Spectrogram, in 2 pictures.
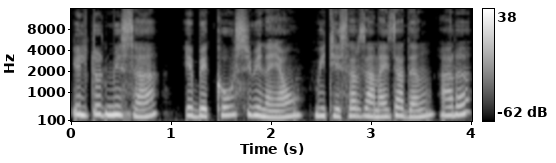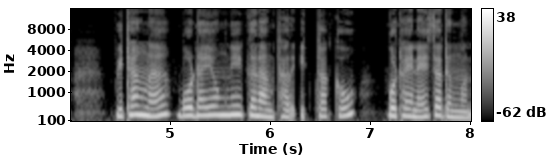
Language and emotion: Bodo, neutral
